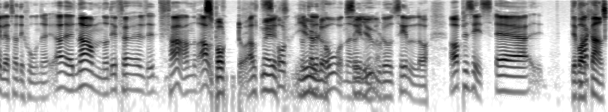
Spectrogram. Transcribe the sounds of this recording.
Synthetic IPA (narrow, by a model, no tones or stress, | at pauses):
jlɪɡat̪ʰɾad̪ɪɧuːnəɾ̰namnɔd̪ɛfœfaːn̰alspɔʈːɔ̰a̰lt̪mœjlɪpɔʉɛɛfoːnəɾɔjʉ̟ːlɔsɪlːɔ | jʔɑːpʰɾɛs̬iːs | d̪̥ɛvaɾɛt̪ɡans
